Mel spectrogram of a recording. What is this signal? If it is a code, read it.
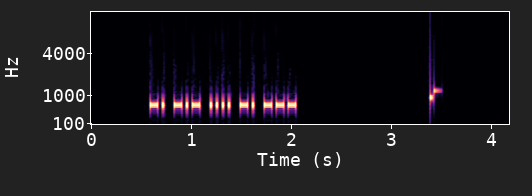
Morse code, heard as a keyed tone, about 41 wpm, 700 Hz. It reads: NKHNO
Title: Code Groups - 5 Letters - 40wpm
